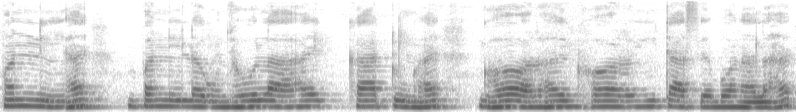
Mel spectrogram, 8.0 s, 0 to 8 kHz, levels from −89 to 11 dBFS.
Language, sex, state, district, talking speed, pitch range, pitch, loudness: Maithili, male, Bihar, Samastipur, 115 wpm, 150-160 Hz, 155 Hz, -32 LUFS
